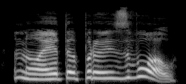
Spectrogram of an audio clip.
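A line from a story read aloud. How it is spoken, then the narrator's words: Angry shout. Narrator (Russian): злобно закричала Джана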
